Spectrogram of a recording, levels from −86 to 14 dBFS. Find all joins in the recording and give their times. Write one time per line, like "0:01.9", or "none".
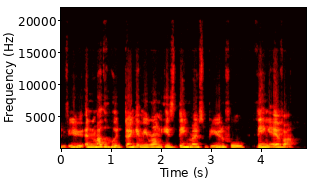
0:03.8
